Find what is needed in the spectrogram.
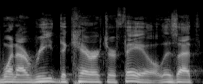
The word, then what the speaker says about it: Faile: It's a character called Fail. Her name is spelled F-A-I-L-E, and I've always just read it as Fail. Some people might say Fail-E, but this is a key character that we're really surprised to see this soon in the story.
